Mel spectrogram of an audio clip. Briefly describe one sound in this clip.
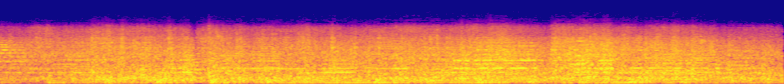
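A freight train rumbles across a bridge.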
